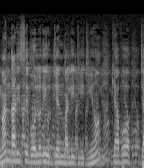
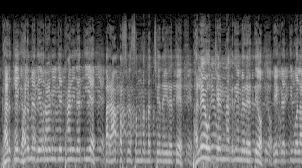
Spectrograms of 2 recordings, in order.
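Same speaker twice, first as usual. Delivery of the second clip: loud, higher sermon delivery; fiery preaching; 8 semitones higher, 12 dB louder than usual. Acted. Storyteller preaching to the Ujjain women, loud and high. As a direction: proclaim it to the whole crowd.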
